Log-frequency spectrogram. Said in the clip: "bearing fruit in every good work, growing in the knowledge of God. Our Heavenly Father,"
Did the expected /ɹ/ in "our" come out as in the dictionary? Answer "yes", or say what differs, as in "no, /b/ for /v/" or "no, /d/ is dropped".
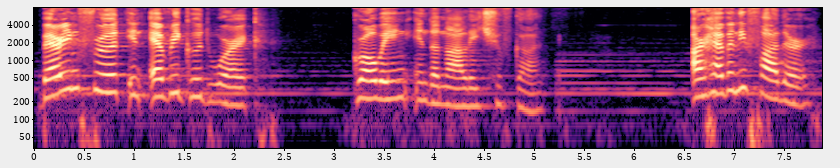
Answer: yes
